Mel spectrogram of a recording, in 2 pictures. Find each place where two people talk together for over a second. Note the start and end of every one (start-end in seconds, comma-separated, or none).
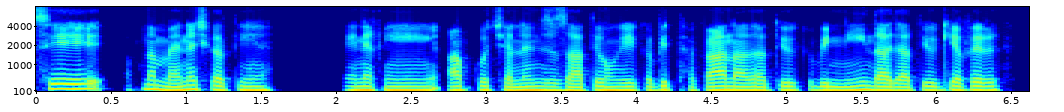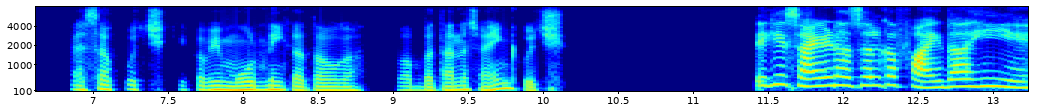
none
